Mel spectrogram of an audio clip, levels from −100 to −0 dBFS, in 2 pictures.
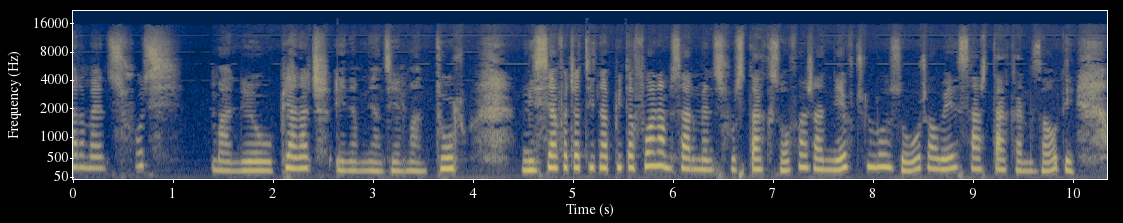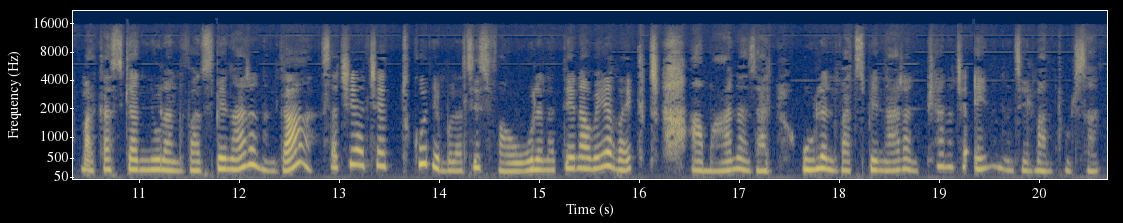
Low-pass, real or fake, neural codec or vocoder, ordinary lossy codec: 19.8 kHz; real; none; AAC, 48 kbps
